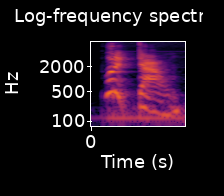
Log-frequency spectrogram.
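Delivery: loud, firm royal order; commanding king. A narrator's reading. King orders his daughter to drop the mouse, commanding. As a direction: give a curt order as the king. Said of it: "the king commanded".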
